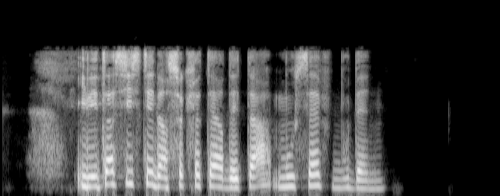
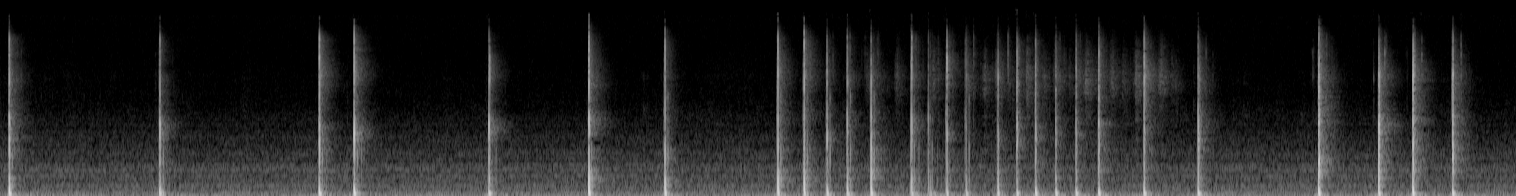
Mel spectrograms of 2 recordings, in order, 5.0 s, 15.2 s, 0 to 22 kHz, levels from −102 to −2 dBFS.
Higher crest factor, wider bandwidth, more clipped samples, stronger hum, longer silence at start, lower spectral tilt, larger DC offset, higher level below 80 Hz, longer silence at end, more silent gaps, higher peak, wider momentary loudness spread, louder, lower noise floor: second, 16 dB vs 34 dB; second, 8.4 kHz vs 13.5 kHz; neither; neither; first, 0.35 s vs 0.05 s; second, -2.5 dB/octave vs -4.5 dB/octave; neither; second, -58 dBFS vs -40 dBFS; first, 1.15 s vs 0.55 s; neither; about the same, 0 dBFS vs 0 dBFS; first, 17 LU vs 9 LU; first, -14 LUFS vs -34 LUFS; second, -36 dBFS vs -58 dBFS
